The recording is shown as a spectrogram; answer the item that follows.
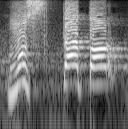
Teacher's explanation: पहले ता है फिर तो है, बारीक फिर मोटा पढ़ना है, लेकिन इस लफ्ज में भी कलकला कहीं भी नहीं है कि हुरूफ कलकला पर जज़म नहीं है।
